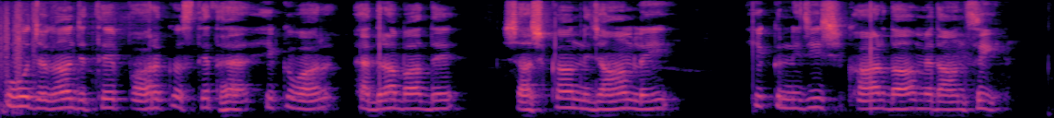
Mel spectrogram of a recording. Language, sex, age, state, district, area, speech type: Punjabi, male, 60+, Punjab, Amritsar, urban, read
